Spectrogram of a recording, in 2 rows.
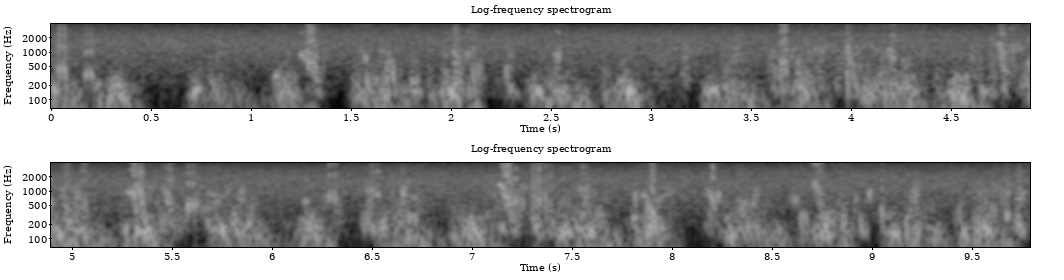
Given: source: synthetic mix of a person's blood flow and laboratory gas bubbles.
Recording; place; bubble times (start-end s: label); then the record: Doppler ultrasound of blood flow; precordium
0.00-0.23 s: bubbles
1.08-1.18 s: bubbles
1.22-1.38 s: bubbles
1.50-1.86 s: bubbles
1.91-2.35 s: bubbles
2.50-2.56 s: bubbles
3.56-4.38 s: bubbles
4.53-5.10 s: bubbles
5.25-5.94 s: bubbles
6.14-6.38 s: bubbles
6.41-6.76 s: bubbles
6.92-6.97 s: bubbles
7.04-7.69 s: bubbles
7.78-8.03 s: bubbles
8.13-8.50 s: bubbles
8.58-9.09 s: bubbles
9.18-9.22 s: bubbles
9.38-9.79 s: bubbles
From the record:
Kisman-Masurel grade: 332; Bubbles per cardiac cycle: rolling drumbeat, 9 or more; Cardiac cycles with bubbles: 50 to 99%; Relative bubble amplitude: moderate (0.250 to 0.450); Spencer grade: 3 (all of the cardiac periods contain showers or single bubble signals, but not dominating or overriding the cardiac motion signals); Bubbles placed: anywhere in the cardiac cycle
